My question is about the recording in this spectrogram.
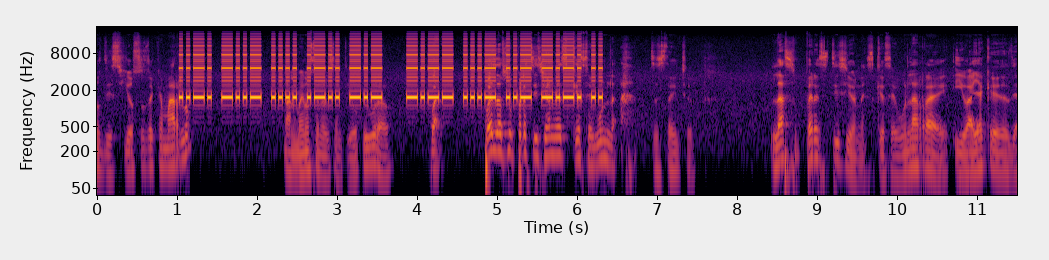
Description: Morse code, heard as electronic beeps, machine-sent, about 27 wpm, 1550 Hz, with speech in Spanish. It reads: FXHLK YVUCI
